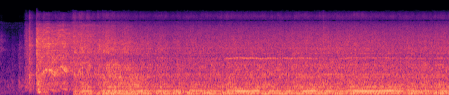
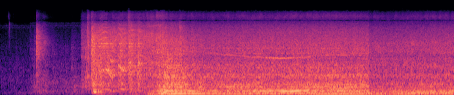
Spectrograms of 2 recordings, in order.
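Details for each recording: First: Pontiac GTO with MAF sensor deleted from tune and a new homemade intake, throttle body opened a bit more: catches and settles into even steady idle, no stumble; seemed starved for air before, not a fuel issue; now runs normally. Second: Pontiac GTO with a new DIY intake and the MAF sensor deleted from the tune: after a short crank the engine catches unevenly, stumbling and sputtering before settling. Owner suspected air or fuel starvation; opening the throttle body more smoothed it, suggesting air starvation, not fuel.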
